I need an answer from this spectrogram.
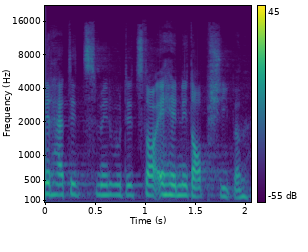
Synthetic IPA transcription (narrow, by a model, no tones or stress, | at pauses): ɪːɾɦɛt̪ɪt͡smɪːɾʋyɾdəet͡sd̥ɑːʔɛɦɛnɪdɑpʃriːb̥ə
